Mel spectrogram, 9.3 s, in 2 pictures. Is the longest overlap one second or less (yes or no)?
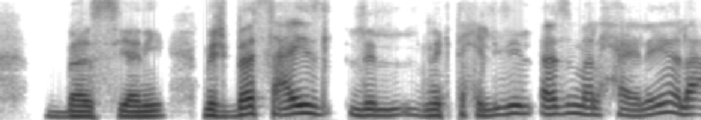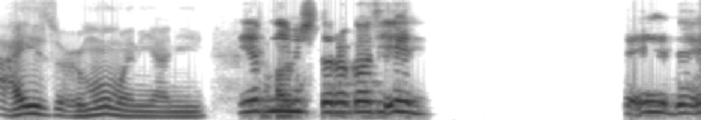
no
